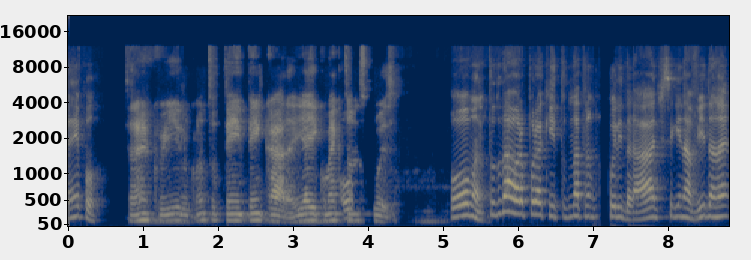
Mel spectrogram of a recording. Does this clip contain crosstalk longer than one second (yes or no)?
no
